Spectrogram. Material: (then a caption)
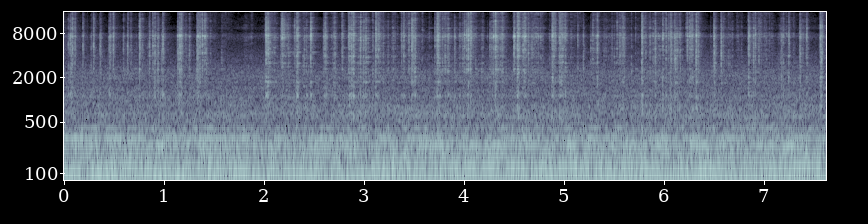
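Stainless steel. Long painted fingernails quickly scratch and tap over the perforated grating surface of a hollow stainless steel box grater held close up. The result is a dense stream of rapid, bright scraping ticks and rattles with a high metallic edge, laid over a steady low rumble.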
